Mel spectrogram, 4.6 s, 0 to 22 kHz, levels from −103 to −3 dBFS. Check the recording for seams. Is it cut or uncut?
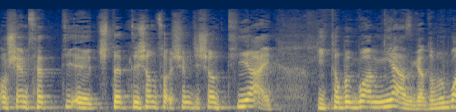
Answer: cut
